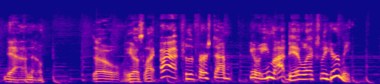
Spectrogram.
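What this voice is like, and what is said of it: Southern US hillbilly twang. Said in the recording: “my horrible redneck hillbilly twang accent.”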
